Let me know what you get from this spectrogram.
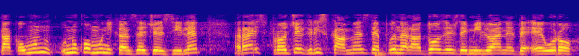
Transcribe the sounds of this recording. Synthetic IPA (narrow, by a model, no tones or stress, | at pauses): d̪̥akənuko̞munikəɨnze̞t͡ʃe̞zile̞ | rajspɾod͡ʒe̞k̪̚riskame̞ns̬d̪e̞pɨnəlad̪o̞wəze̞t͡ʃʲd̪e̞milioane̞d̪e̞ʔe̞uɾo̞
